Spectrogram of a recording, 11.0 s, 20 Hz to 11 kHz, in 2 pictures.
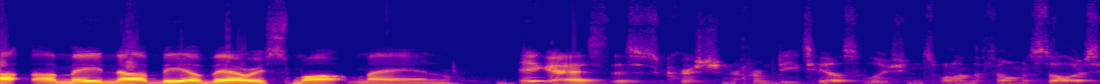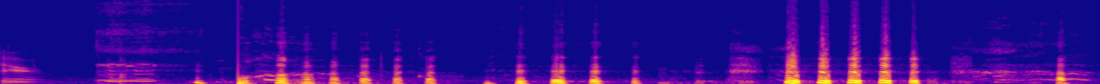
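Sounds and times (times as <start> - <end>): person laughing: 6.0 - 11.0.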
